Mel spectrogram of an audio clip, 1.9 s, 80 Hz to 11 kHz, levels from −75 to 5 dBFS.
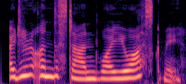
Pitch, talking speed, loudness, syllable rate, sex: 265 Hz, 255 wpm, -14 LUFS, 6.0 syllables/s, female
